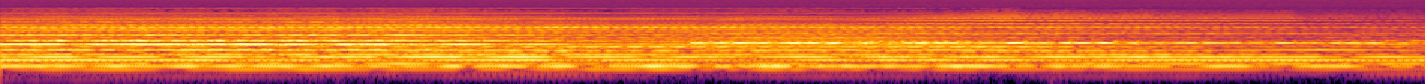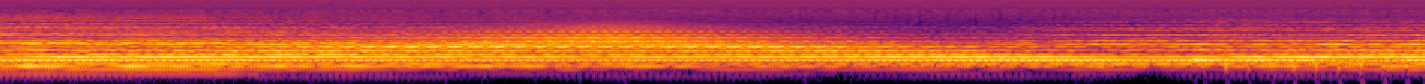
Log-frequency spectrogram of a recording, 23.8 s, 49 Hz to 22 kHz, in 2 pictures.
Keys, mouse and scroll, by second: 1.2 z, 14.1 b, 16.2 ctrl+b, 18.8 a, 19.8 a.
